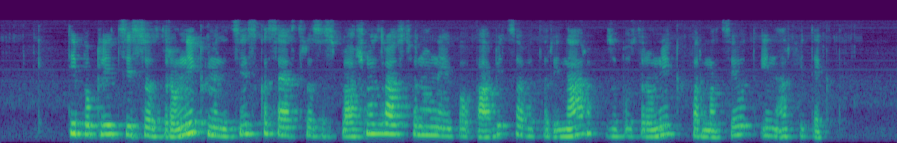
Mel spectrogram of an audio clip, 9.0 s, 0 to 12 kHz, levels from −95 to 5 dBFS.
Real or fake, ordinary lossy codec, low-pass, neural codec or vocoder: real; none; 10.8 kHz; none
